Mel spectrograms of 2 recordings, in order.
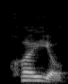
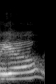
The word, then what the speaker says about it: Coelho: Coelho, is it spelled c o e l h o Okay, Coe Coelho. And I think it is Coelho.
